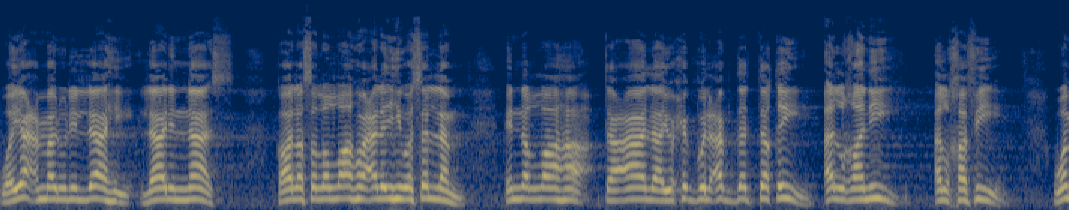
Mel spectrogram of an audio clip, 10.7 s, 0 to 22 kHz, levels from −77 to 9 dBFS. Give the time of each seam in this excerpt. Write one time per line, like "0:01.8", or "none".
0:08.2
